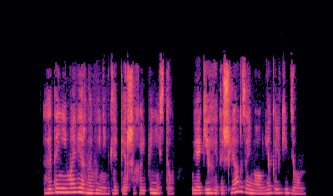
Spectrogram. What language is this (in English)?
Belarusian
